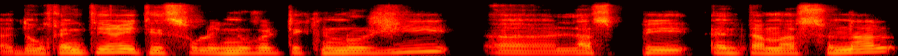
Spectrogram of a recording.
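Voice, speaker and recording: Heard in a dry, close sound with no echo, a man with a Toulouse accent speaks at a moderate pace in a medium pitch with ordinary pitch variation. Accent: Toulouse (southern French). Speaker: speech technology product developer presenting. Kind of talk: webinar presentation. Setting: online webinar. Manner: halting, many fillers and repetitions.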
